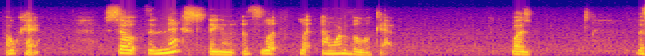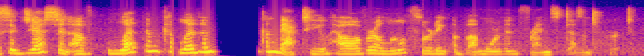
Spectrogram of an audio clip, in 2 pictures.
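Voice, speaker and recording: A woman with a slightly low, very husky voice hosts an advice talk. She sounds congested and scratchy, as if her voice is going out. She explains things haltingly, moving between reading and commenting. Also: very animated. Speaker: advice show host. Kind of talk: advice talk with read-out letters.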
